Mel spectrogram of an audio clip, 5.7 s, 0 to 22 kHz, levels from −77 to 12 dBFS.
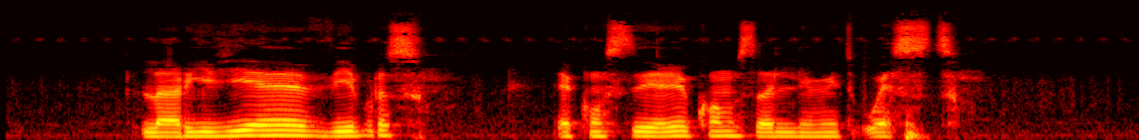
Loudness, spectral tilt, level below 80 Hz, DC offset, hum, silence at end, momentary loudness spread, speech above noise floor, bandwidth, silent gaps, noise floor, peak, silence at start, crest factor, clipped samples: -17 LUFS; -5.5 dB/octave; -48 dBFS; under 0.1%; none; 0.9 s; 9 LU; 39 dB; 12.5 kHz; none; -55 dBFS; -2 dBFS; 0.7 s; 16 dB; under 0.1%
